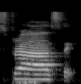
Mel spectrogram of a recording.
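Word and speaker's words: Straße: এরপরে হচ্ছে asset, double S হচ্ছে এসেট। উচ্চারণ কিরকম হবে? ছয়ের মতো। এক্সাম্পল হচ্ছে স্ট্রাসে, স্ট্রাসে।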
